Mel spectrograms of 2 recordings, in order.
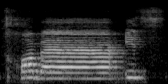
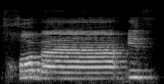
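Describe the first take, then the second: Both takes have the same delivery.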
